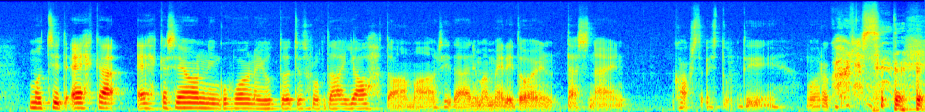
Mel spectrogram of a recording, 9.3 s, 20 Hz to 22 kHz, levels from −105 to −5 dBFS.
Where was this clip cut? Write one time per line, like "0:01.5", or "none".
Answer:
0:04.7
